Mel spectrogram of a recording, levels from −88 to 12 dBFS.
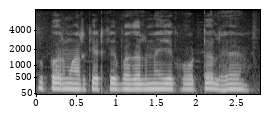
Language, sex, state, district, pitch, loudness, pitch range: Hindi, male, Jharkhand, Deoghar, 145 Hz, -17 LUFS, 145-150 Hz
